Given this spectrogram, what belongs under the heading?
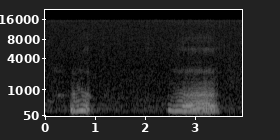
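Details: Sleeping female cat snoring on her birthday: two soft, buzzing snores, the second longer; harmless snoring in sleep.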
